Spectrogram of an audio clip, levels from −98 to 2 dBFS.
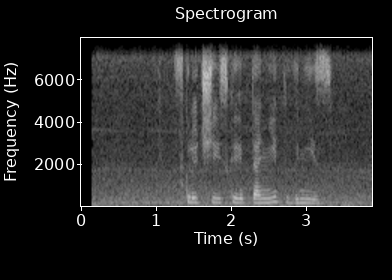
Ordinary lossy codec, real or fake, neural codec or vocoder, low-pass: Opus, 64 kbps; real; none; 7.2 kHz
